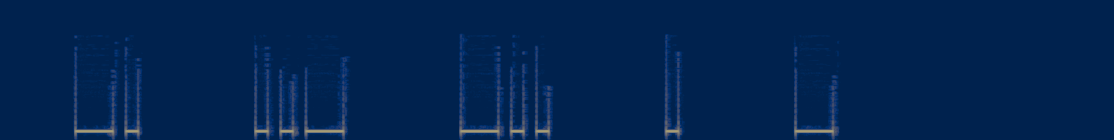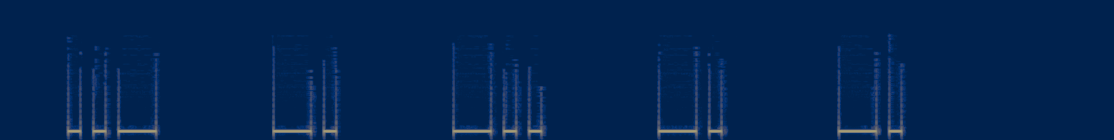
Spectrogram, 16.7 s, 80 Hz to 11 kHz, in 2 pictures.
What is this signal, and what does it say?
Morse code, heard as a keyed tone, about 13 wpm, spaced as for 7 wpm, 800 Hz. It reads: NUDET UNDNN
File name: LEZIONI / 2 UHDN / 2 UHDN ws 12wpm 1708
